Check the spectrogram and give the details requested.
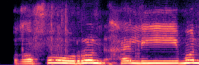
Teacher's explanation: रे के ऊपर दो दो पेश है और उसके बाद हरूफ हल्की है, इसलिए इसको भी इजहार करके पढ़े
